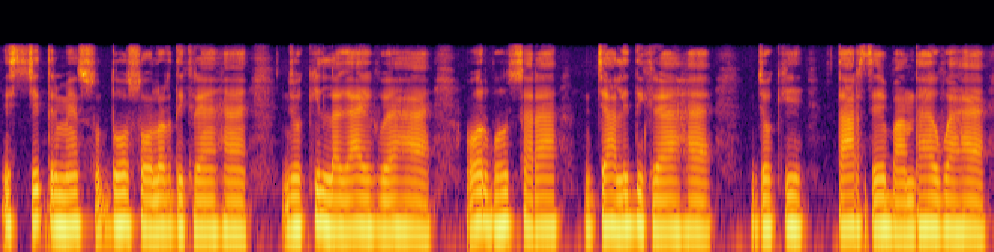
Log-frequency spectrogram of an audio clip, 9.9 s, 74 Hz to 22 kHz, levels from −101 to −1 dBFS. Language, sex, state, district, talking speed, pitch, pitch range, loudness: Hindi, male, Jharkhand, Palamu, 155 wpm, 130 Hz, 125-135 Hz, -15 LUFS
